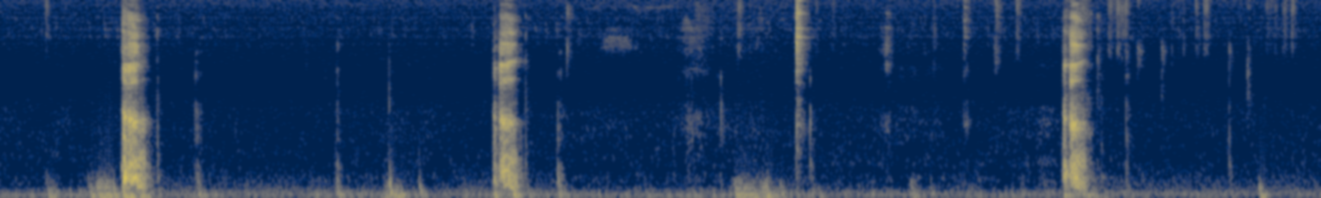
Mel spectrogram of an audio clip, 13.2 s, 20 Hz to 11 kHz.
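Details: Unpredictable hiccups in a male who woke up with them: four abrupt, sharp hiccup bursts at uneven intervals over about 13 seconds, with quiet breaths between.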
